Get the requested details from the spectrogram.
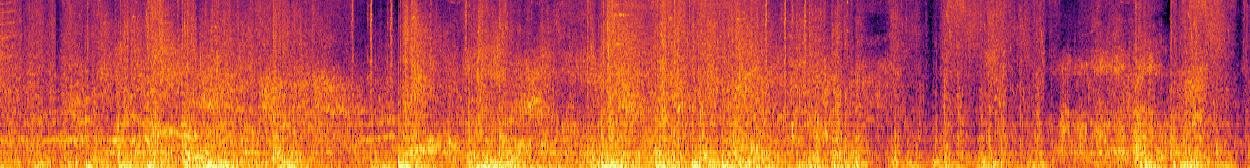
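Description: Energy blasts crackle and zap.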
